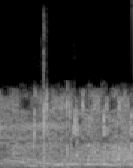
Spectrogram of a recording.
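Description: A meetup audience gives a short burst of clapping at a funded programs showcase, a brief wash of hands clapping mixed with voices.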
